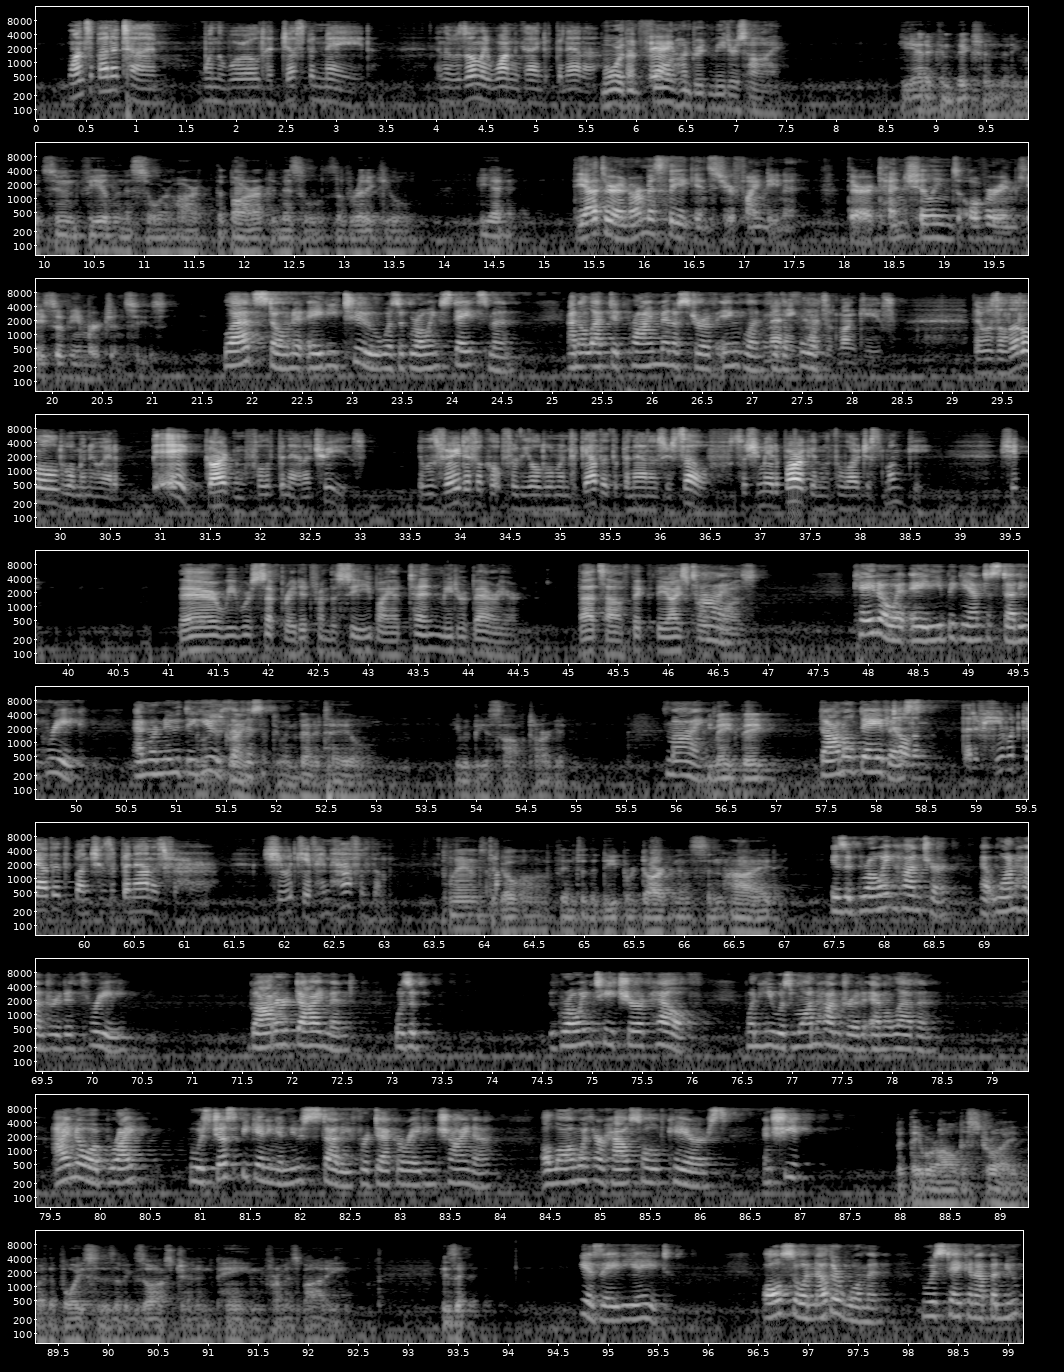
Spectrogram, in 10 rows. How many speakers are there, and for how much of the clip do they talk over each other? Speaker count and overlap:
5, about 5%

